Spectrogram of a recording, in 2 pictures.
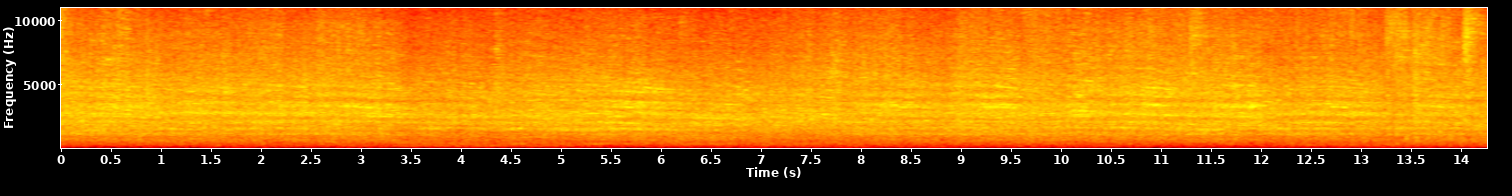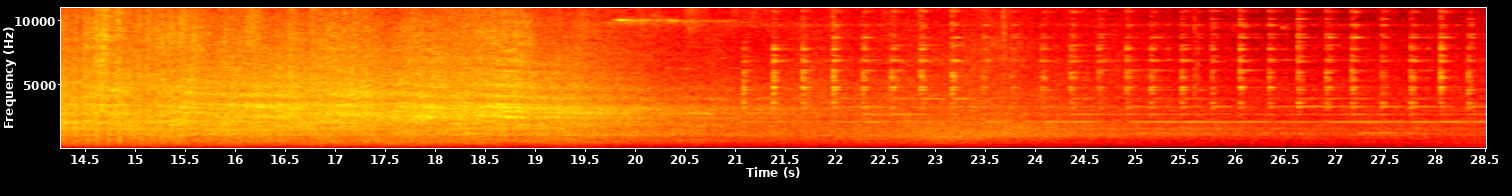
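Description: Florida East Coast intermodal freight train's loaded flatcars rolling past, steel wheels clattering over the rail joints with some wheel squeal. The last car goes by about two-thirds of the way through and the rolling sound fades. A rapid, evenly repeating ringing of the grade-crossing bell is left.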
